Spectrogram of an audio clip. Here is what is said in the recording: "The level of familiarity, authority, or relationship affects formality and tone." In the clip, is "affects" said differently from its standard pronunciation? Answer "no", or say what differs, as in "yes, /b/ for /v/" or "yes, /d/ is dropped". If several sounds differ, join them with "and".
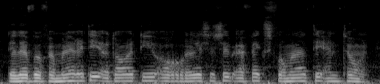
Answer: no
